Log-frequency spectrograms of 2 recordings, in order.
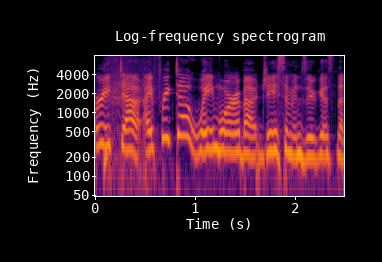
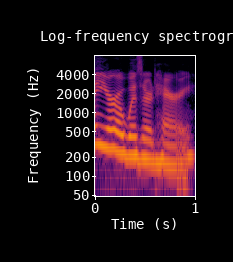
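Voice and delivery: usual speaking voice

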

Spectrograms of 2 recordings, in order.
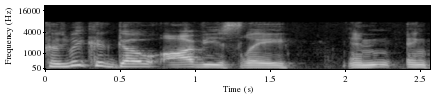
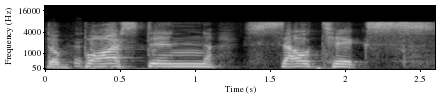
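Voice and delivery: put-on enunciation of every word, higher; 4 semitones higher than usual. A host mimics how RJ delivered his recap, imitating RJ over-enunciating. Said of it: "He's enunciating every word".

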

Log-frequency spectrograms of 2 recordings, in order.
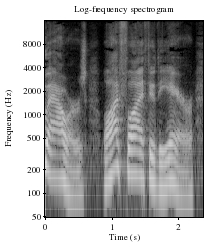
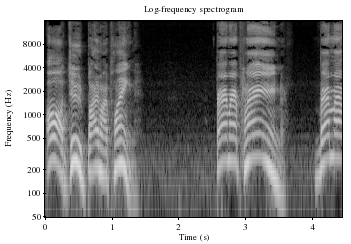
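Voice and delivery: mock old woman voice, higher, slower; 5 semitones higher than usual. Retelling how the seller urged the speaker to buy his plane, Madea impression. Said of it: "That's my Madea impression".

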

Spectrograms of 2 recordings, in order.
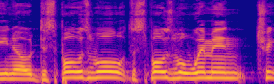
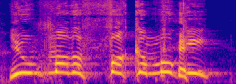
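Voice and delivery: very high-pitched, film-style delivery; 13 semitones higher than usual. Quoting the movie line again, Danny Aiello impression. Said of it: "That's a pretty good impression".

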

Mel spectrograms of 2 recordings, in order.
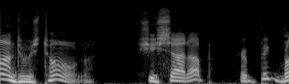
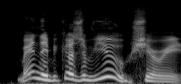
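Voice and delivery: plain

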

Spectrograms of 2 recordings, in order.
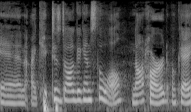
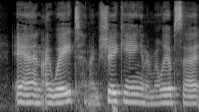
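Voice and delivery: ordinary talk, nothing marked

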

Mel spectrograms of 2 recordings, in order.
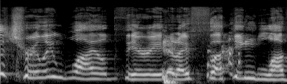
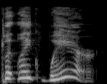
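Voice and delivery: secretive, hushed half-whisper; 5 dB quieter than usual. Asking another speaker how they dated around, half-whispering. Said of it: "I'm whispering like someone's listening".

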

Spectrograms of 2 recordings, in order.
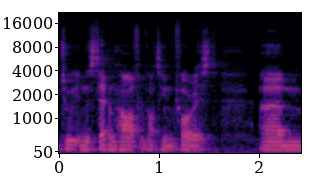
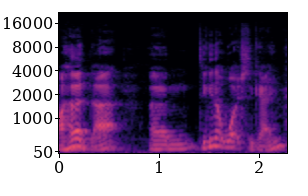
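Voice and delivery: plain

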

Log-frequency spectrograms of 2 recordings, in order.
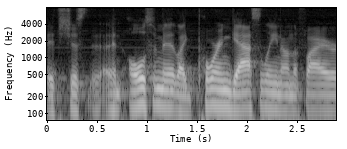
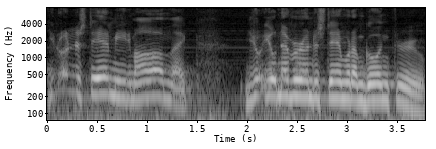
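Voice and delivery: put-on angsty teen voice, much higher; 9 semitones higher than usual. Joking about kids, the speaker acts out a teenager talking to mom: put-on angsty teen voice. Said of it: "That was my best teen voice".

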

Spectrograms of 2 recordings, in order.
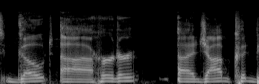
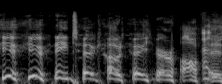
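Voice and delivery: clearly enunciated while laughing; 9 semitones higher than usual. Imitating a man who enunciates words while laughing: spoken while laughing. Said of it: "He speaks words and he enunciates while he's laughing. He's like".

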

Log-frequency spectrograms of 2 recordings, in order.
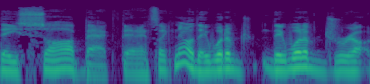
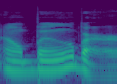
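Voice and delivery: put-on flamboyant entertainer voice. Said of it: "imitate him going".

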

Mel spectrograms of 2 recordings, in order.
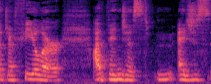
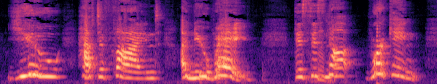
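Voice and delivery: screaming, higher and louder; 8 semitones higher, 11 dB louder than usual. Retelling a man screaming at a younger man: imitating someone screaming. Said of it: "starts to scream at him".

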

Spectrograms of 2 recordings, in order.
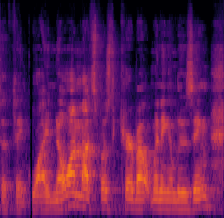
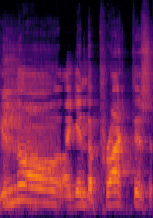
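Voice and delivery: bad, fake, pitched-up Brazilian accent; 6 semitones higher, 3 dB louder than usual. Quoting a man he once interviewed, in a terrible Brazilian accent. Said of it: "Terrible Brazilian accent".

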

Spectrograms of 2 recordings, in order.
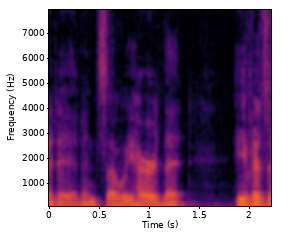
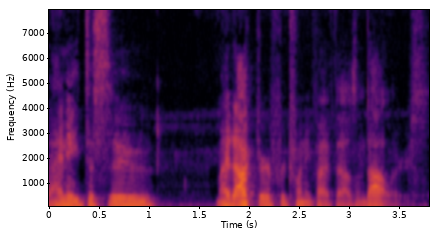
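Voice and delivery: normal talking voice

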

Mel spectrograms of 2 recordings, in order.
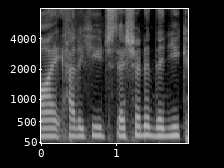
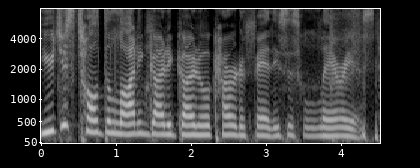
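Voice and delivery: ordinary talk

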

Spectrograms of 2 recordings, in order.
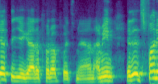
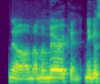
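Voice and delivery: normal talking voice

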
